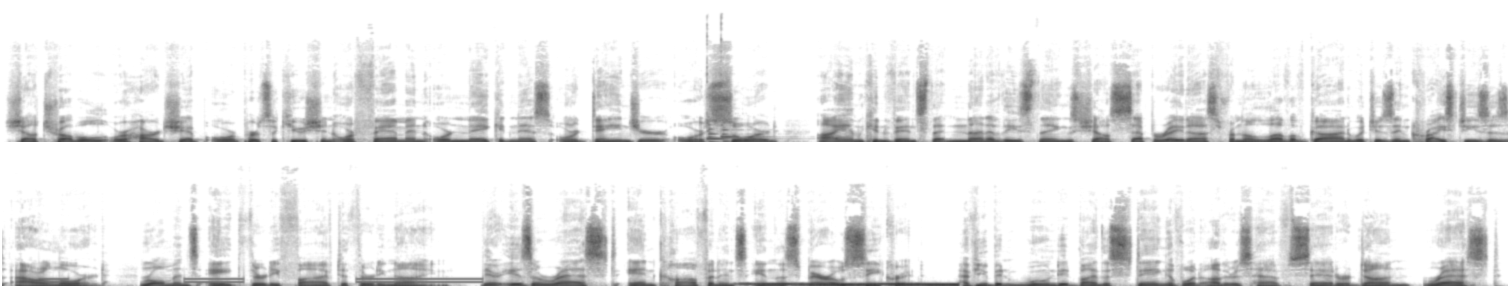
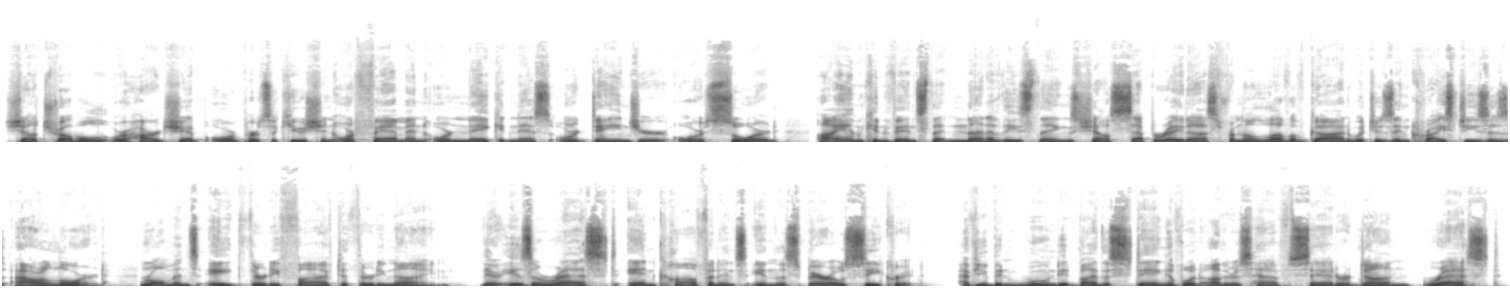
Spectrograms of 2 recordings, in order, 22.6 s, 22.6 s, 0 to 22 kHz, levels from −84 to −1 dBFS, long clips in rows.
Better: second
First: alarm; noticeable; at 5.5 s; peak 6 dB below the speech // phone ringing; noticeable; from 12 to 15 s; peak 8 dB below the speech // siren; loud; from 17 to 18 s; peak 5 dB above the speech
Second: none

